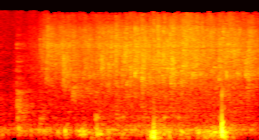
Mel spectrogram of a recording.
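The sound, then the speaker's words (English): Tap water runs steadily while vegetables with roots are washed before chopping for a frying pan, a constant splashing hiss broken by two louder knocks late on. “let me wash some of these up and we'll get them chopped for the fry pan.”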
